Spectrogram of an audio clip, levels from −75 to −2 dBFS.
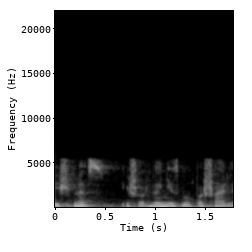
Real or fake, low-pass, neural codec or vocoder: fake; 5.4 kHz; codec, 16 kHz, 4 kbps, FunCodec, trained on LibriTTS, 50 frames a second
